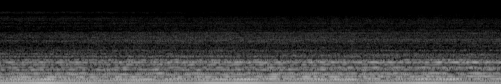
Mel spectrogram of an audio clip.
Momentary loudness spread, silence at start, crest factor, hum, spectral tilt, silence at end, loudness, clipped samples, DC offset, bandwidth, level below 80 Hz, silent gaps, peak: 3 LU; 0 s; 12 dB; none; -7.5 dB/octave; 0 s; -26 LUFS; under 0.1%; under 0.1%; 12.5 kHz; -28 dBFS; none; -12 dBFS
